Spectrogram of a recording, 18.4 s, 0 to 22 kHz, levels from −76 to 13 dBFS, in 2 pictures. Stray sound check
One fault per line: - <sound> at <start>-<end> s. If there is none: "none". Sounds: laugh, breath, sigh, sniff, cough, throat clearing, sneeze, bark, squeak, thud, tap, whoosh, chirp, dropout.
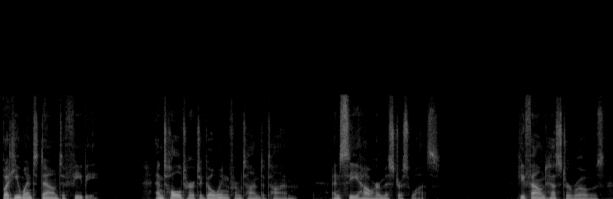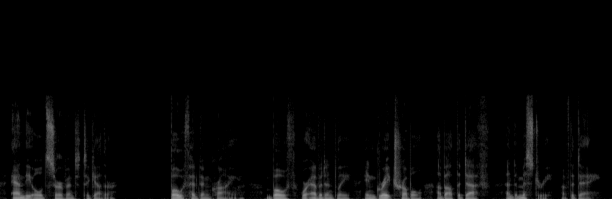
none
